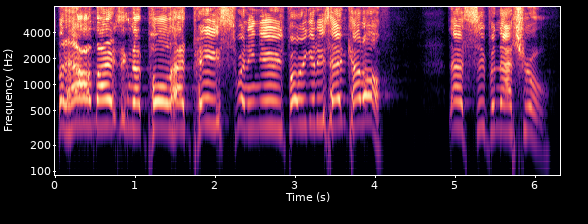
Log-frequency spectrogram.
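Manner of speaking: high, loud preaching cry; full-force preaching. Real, not acted. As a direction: belt it out in amazement. Preacher building to climax.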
